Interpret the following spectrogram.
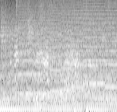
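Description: Background music with sustained low notes, and several short bird calls over it in the first second and a half.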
